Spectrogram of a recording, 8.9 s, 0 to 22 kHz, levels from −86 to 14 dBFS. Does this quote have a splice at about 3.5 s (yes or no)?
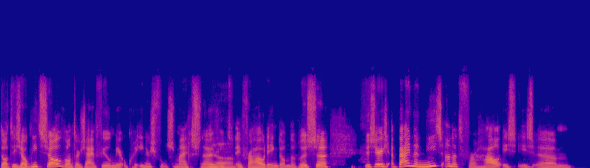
no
